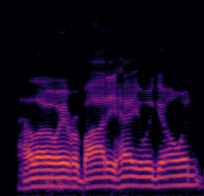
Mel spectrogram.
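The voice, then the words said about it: Bad put-on American accent. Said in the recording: “that's a terrible American accent.”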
